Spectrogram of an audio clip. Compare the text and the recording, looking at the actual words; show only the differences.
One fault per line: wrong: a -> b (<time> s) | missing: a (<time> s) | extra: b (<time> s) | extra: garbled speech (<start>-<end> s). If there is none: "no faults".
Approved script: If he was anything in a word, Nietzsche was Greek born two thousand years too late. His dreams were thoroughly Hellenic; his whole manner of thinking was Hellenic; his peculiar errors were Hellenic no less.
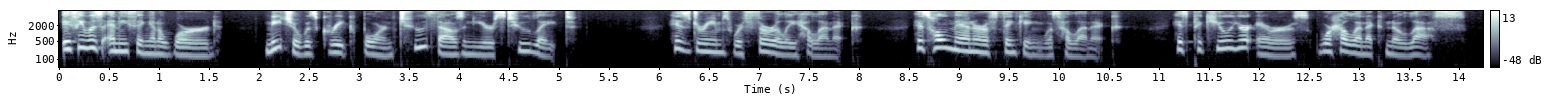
no faults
